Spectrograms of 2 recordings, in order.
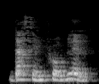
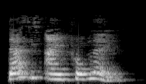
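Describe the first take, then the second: First: Ist cut to s in Das ein Problem; reduced form. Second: Ist said in full in Das ist ein Problem; careful Das ist ein Problem; full form. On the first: Teacher shows the spoken sentence. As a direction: quieter casual sentence. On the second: Teacher gives the full sentence. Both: Shown as a demonstration. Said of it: "ist gets reduced to S".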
